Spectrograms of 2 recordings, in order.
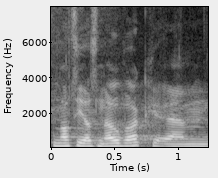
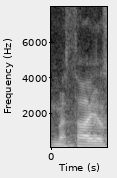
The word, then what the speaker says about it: Matthias Noback: had here anyway so my name is Mattias malbok it's pronounced in Dutch like that but you you've already heard some other ways of pronouncing it like mathias or mathias anything is good really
